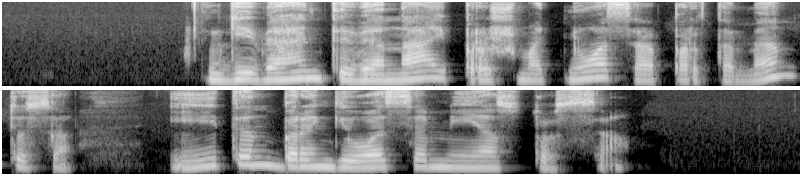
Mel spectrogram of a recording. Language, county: Lithuanian, Šiauliai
